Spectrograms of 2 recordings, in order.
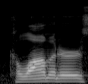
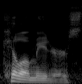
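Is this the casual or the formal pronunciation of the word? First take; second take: casual; formal. First: It is pronounced in the casual everyday way. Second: It is pronounced in the formal technical way. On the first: This is how the speaker habitually says it. The speaker calls it wrong. "I say it like that" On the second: This is the technically correct pronunciation. The speaker calls it right. "but it's technically kilometers"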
